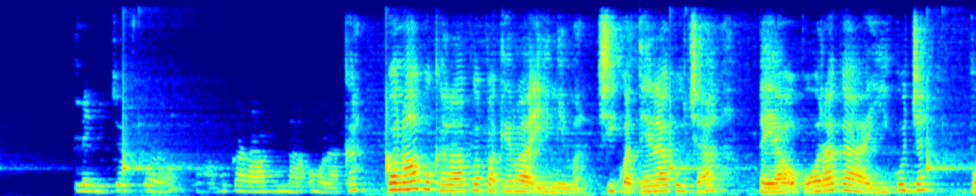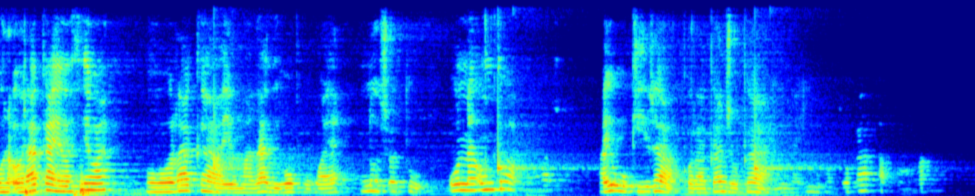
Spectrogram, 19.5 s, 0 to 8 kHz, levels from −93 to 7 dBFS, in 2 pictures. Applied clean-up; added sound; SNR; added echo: none; Raindrop / Drip; 18 dB; reverberation time 0.7 s.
